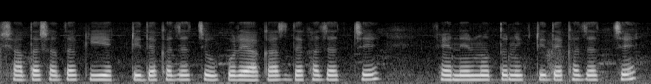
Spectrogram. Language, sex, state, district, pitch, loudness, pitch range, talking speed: Bengali, female, Assam, Hailakandi, 215 Hz, -15 LUFS, 210-220 Hz, 140 wpm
